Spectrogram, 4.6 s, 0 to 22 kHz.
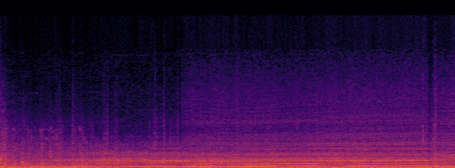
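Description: A Lamborghini race car engine in Gran Turismo 7 holds a steady, high droning note under load, smooth and continuous with a slight pitch rise, loud and close with no talking.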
